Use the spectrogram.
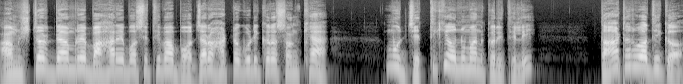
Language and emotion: Odia, surprised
